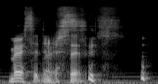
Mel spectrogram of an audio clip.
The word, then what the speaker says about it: Mercedes: with the accent messages take all take all the e sounds and mercedes and instead of pronouncing each one a different way pronounce them all the same way mercedes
